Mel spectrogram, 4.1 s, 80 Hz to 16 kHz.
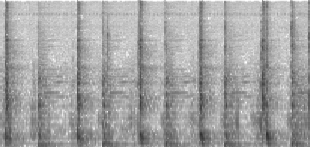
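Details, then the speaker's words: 1968-72 Chevrolet C10 steering-wheel horn button after adding a thin plastic spacer: crisp single relay clicks at every button press, about one per half second to second, none missed; horn relay triggers properly. "so it turns out that one little thin plastic spacer soon as worked you can hear the relay trigger"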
